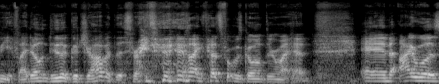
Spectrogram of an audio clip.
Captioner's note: laughing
